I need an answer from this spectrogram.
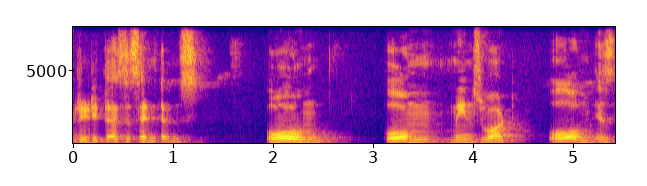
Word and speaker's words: om: it as a sentence om om means what om is the first manifestation of this universe the first manifestation of universe is om it has got three syllables a u m all words all sounds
